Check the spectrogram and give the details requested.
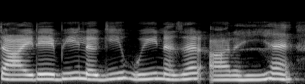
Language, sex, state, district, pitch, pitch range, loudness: Hindi, female, Jharkhand, Palamu, 235 Hz, 225-250 Hz, -13 LUFS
